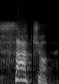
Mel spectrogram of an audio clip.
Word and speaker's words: Sacha: His name is not Sacha Cone Baron or whatever the hell it's called. It's Sacha. S-A-C-H-A. If you would have pronounced it correct, we never would have had that fallout. There still is no male Sashas. S-A-S-H-A.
